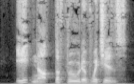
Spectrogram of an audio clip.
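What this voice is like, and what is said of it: Urgent authoritative preacher-like voice. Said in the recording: “in an urgent voice of authority, like Ahab or a Scottish preacher”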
